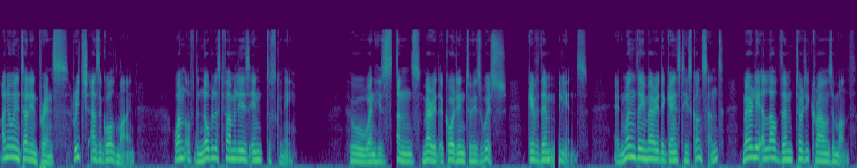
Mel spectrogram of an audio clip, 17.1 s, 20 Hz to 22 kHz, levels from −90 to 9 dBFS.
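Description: Speech, with two short holes where the sound stops abruptly and picks up further along, as though it had kept playing. The first is 7.82 to 7.95 s. The second, 11.00 to 11.20 s, is broken into more than one gap, the longest 85 ms. This is likely Bluetooth dropout from packets arriving too late.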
